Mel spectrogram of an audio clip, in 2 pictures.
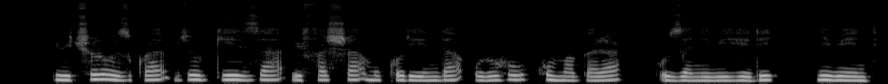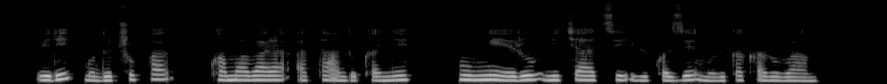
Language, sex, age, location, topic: Kinyarwanda, female, 18-24, Kigali, health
